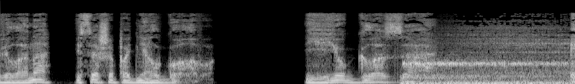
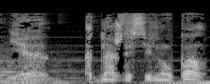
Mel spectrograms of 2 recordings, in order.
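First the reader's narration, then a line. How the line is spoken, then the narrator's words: Mumbling. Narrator (Russian): промямлил он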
